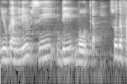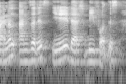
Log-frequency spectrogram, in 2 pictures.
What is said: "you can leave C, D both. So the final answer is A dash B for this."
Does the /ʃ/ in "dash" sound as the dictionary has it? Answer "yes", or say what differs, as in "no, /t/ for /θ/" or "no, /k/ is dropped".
yes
